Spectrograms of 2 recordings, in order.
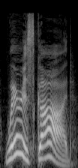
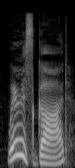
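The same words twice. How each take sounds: First: It is asked in a sterner tone. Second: It is asked in a stern tone.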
